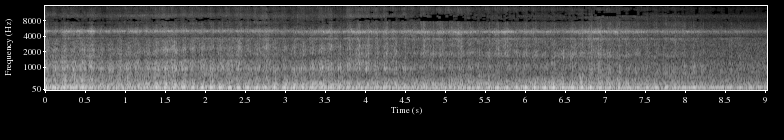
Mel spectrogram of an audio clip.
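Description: Freight train of covered wagons behind two WDG-3A ALCO diesel locomotives rolling past: a steady, rhythmically pulsing rumble of wheels on rail with the engines' low drone, and a thin steady high whine over it. The sound begins to fade near the end.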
